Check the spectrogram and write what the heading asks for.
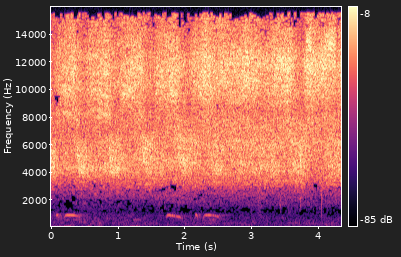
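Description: A steady high-pitched insect chorus pulsing about three times a second, with a few short arched bird calls in pairs near the start and about two seconds in.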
